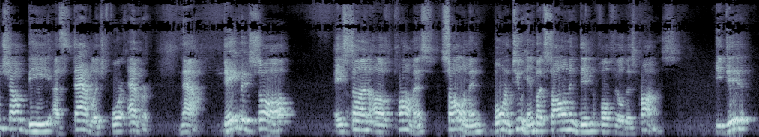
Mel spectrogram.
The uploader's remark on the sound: Sermon preached on January 8, 2023 at Living Water United Brethren in Christ Church in Winchester, VA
